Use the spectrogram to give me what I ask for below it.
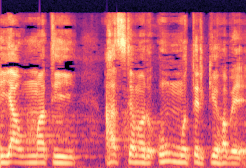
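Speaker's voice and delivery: usual speaking voice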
